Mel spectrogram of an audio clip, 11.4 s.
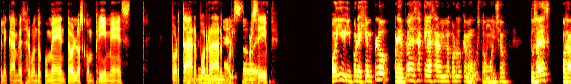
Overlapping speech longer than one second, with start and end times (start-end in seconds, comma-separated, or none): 3.7-5.4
